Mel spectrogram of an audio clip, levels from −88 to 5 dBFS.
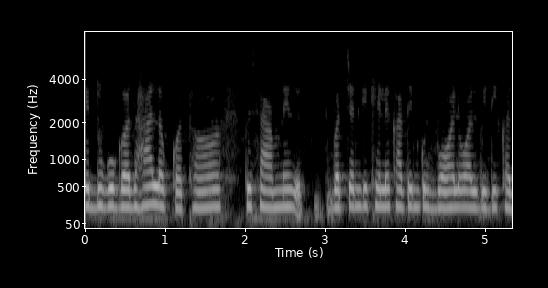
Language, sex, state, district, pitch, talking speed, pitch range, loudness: Hindi, female, Uttar Pradesh, Varanasi, 225 Hz, 190 wpm, 220-235 Hz, -36 LUFS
